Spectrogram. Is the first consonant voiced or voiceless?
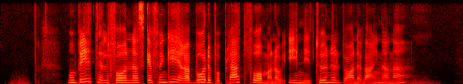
voiced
